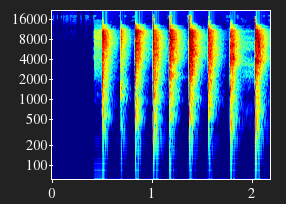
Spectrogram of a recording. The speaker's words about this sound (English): Solo clapping. One person clapping. Woo! We should really get some effects for this podcast. If it's going to actually continue, because one person clapping sounds like crap.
